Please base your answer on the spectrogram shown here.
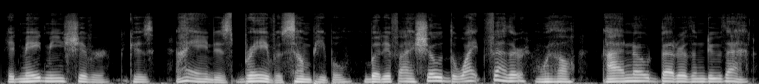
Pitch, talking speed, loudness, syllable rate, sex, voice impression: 130 Hz, 195 wpm, -17 LUFS, 5.3 syllables/s, male, masculine, adult-like, slightly raspy, slightly cool, slightly refreshing, sincere, friendly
